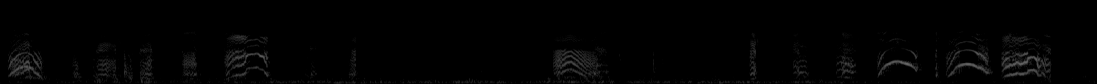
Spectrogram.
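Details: Hungry newborn kittens calling for their mother before nursing: many short, high, arched mewing cries with rich harmonics, repeated in quick bursts, some overlapping, several clearer and louder near the end.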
